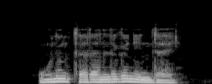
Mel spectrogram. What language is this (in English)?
Bashkir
